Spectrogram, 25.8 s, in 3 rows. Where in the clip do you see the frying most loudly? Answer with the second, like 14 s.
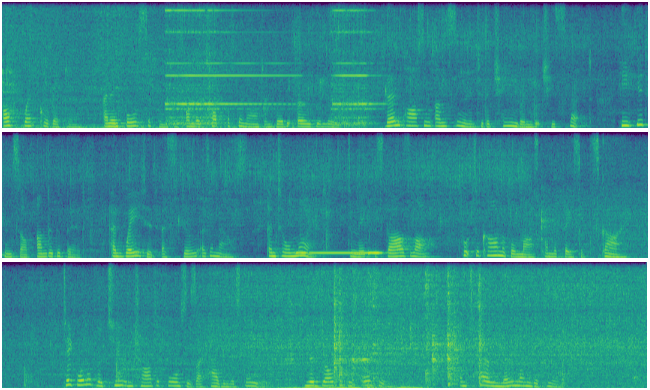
23 s.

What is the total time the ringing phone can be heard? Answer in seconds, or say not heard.
6 s.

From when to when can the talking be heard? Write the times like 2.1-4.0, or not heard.
0.0-17.0, 18.1-24.8.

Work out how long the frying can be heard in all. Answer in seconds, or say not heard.
26 s.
